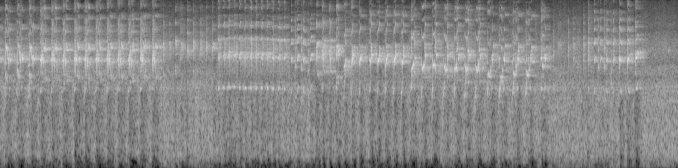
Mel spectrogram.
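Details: Fighter-type lovebird in full gacor song: a long, fast run of piercing, high-pitched chirps and trills, about three per second, sustained for ten seconds with little pause.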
